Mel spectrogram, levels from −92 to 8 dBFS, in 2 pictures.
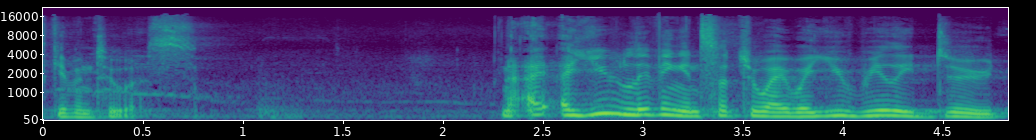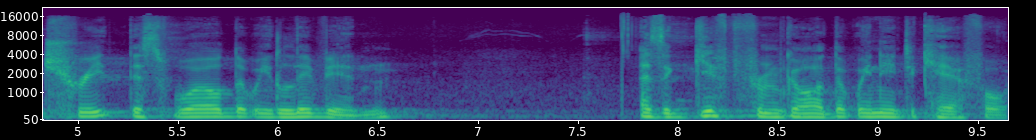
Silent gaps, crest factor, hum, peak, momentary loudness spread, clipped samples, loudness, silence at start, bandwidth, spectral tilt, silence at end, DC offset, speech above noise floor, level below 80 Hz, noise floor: none; 18 dB; none; -2 dBFS; 11 LU; under 0.1%; -20 LUFS; 0.05 s; 17.5 kHz; -6 dB/octave; 0 s; under 0.1%; 36 dB; -64 dBFS; -55 dBFS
